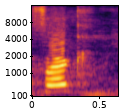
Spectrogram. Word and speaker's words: Furch: Lots of cool stuff to hear, but we're here at Furch Guitars, and I'm here with Peter Furch.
